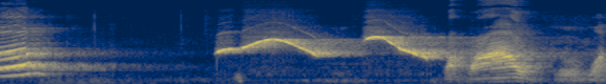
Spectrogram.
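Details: Hill myna whistling: a falling tone, a short silence, then long, smooth whistles that rise and fall, followed by a wavering, voice-like sound.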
